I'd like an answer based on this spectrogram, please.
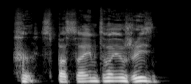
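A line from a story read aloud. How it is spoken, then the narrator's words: Snorting. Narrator (Russian): хмыкнул я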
